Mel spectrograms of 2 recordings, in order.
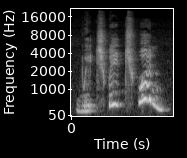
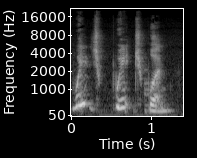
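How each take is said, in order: First: Higher, slower sing-song "Which, which one?"; funny cat voice. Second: Lightly voiced cat. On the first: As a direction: stretch it out like a silly cat. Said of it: "That sounds so funny". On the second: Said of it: "You have a go at saying it". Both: Shown as a demonstration.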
